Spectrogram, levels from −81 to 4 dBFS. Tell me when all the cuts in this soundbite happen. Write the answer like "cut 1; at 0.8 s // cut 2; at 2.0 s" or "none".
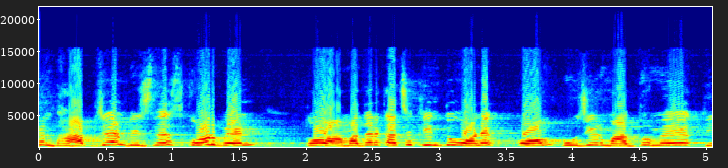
none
